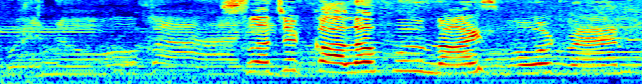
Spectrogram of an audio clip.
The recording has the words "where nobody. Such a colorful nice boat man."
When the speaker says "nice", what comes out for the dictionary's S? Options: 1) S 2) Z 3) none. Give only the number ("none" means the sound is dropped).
1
